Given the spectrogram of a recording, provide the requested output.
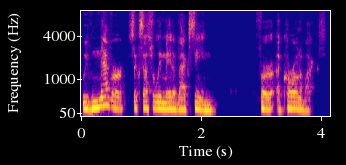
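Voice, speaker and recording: Husky, blunt-talking man. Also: medium pitch, normal speed. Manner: blunt, emphatic explainer. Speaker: trauma surgeon guest. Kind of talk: casual radio interview.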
